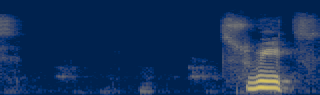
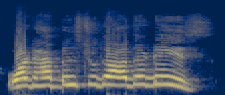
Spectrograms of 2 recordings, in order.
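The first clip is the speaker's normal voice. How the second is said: curious; 11 semitones higher, faster than usual. Acted. Gods question Ganesha.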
